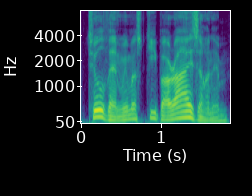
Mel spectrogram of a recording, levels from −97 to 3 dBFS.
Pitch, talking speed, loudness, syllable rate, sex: 115 Hz, 290 wpm, -16 LUFS, 5.3 syllables/s, male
